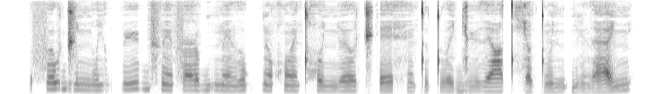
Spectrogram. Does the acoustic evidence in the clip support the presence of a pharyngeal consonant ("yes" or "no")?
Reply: yes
